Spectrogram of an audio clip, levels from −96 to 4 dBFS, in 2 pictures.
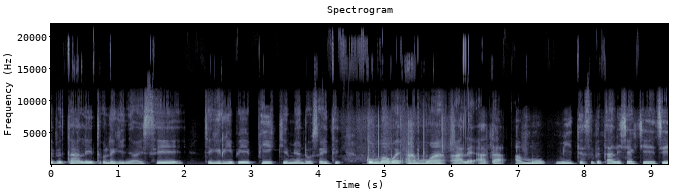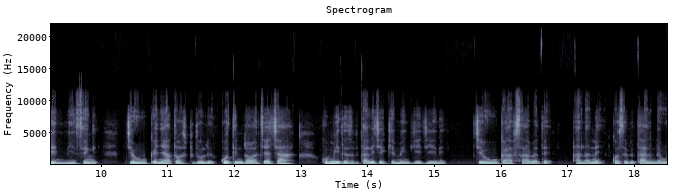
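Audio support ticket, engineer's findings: Speech, full length: treble dropping out and flickering, gritty noise riding on the sound. Likely Bluetooth SBC compression, small bit pool starving the top sub-bands, consistent with about 96 kbps. Grit and aliasing rather than the swirly warble of perceptual codecs.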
